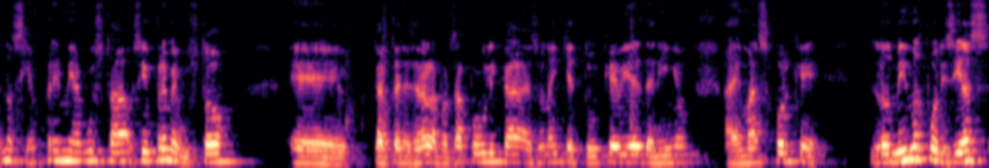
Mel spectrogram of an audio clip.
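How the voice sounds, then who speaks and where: In a room with audible echo, a man with a fairly high, somewhat breathy voice speaks at a fairly slow pace with ordinary pitch variation. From Colombia, Bogotá. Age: 60s. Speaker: retired police officer. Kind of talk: interview.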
